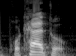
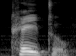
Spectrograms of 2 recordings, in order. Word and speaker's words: potato: Potato, potato, not a potato, potato. The second syllable gains stress.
